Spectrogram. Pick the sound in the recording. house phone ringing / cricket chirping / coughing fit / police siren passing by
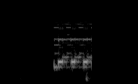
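house phone ringing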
